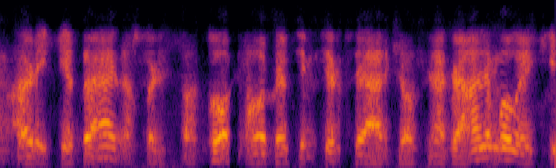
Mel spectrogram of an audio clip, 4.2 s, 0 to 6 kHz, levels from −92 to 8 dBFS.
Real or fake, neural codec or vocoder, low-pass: fake; codec, 16 kHz, 1 kbps, FreqCodec, smaller model; 5.4 kHz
